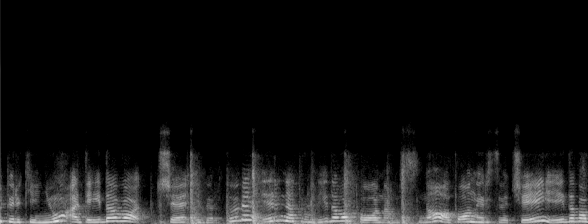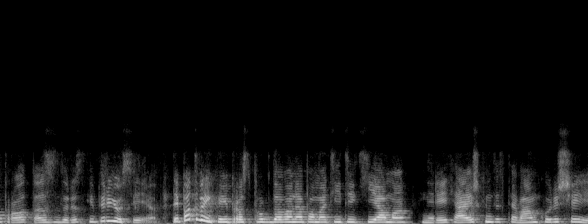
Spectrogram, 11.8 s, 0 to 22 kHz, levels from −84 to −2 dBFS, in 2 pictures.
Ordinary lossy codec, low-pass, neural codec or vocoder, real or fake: Opus, 16 kbps; 7.2 kHz; none; real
